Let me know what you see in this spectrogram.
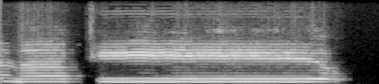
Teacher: tipiskan kafnya dan tipiskan juga rohnya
